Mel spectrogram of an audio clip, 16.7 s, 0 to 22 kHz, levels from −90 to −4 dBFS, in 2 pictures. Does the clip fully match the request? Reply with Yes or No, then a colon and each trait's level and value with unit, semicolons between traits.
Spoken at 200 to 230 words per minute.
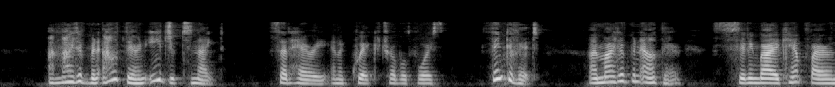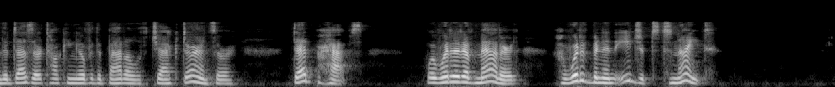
Yes: fast, 205 wpm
